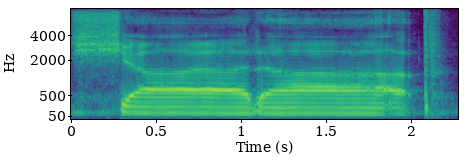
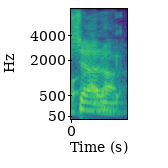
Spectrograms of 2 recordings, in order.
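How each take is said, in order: First: The words are said slowly and drawn out. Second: The words are said quickly under the breath. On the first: This is how the slowed-down clip makes it sound. "they're slowing it down so you could notice it" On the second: This is how it was actually said. "But in fact, she's just going"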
